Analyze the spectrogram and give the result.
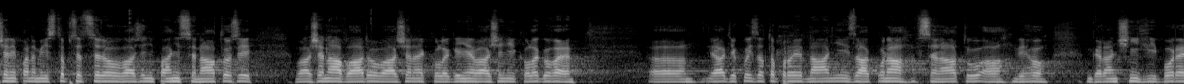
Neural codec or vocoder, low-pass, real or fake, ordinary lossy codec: none; 14.4 kHz; real; AAC, 64 kbps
